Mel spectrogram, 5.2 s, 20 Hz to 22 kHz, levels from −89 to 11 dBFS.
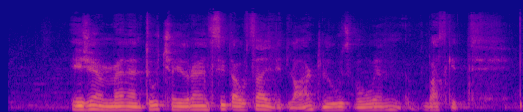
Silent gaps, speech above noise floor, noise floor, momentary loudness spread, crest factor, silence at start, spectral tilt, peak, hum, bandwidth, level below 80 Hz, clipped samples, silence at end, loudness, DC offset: none; 25 dB; -58 dBFS; 14 LU; 18 dB; 0.7 s; -6 dB/octave; -16 dBFS; none; 14.5 kHz; -80 dBFS; under 0.1%; 0 s; -33 LUFS; under 0.1%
